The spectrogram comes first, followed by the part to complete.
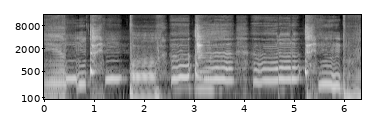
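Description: A man beatboxing a cappella, deep bass-kick sounds and sharp clicks, with a vocal melody over it. The bass hits fall near the start and around two seconds in, then held, wavering vocal notes carry the middle of the stretch.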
